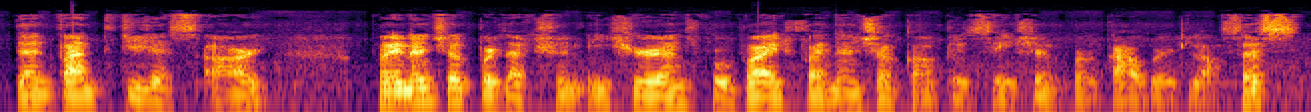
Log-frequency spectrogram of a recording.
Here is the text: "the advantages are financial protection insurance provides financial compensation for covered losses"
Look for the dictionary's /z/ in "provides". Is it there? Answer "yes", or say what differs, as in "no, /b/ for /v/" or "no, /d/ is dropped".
no, /z/ is dropped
